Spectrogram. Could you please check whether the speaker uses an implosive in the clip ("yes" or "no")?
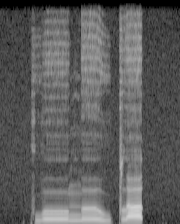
no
